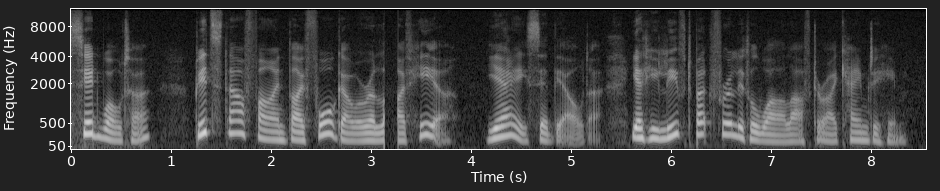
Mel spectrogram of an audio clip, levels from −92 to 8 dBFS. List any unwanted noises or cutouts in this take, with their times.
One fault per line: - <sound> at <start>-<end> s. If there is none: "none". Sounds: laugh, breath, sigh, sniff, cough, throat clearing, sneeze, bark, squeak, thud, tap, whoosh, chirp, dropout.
- dropout at 3.1-3.3 s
